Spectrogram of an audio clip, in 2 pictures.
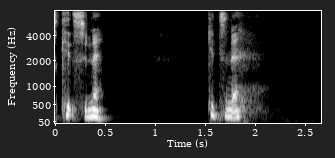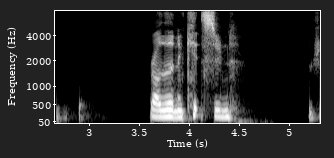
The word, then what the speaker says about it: kitsune: you do that sort of sound, but no, they literally pronounce the kits because they do the N and the E. So, it's kitsune kits rather than a kitsune, which is how a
